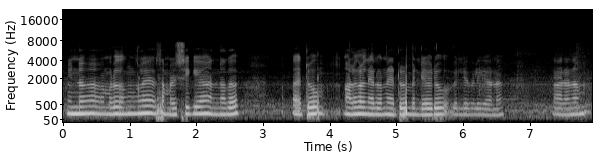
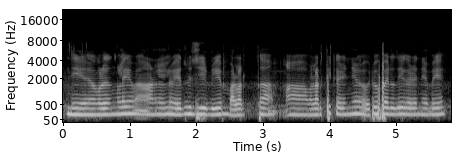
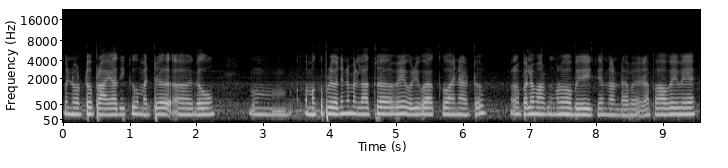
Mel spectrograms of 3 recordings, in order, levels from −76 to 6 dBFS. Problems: constant background noise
